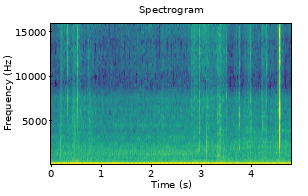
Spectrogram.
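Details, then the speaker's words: 1991 305 TBI V8 with Flowmaster exhaust, at operating temperature, after replacing TPS, IAC, MAP, cap, rotor, coil, plugs, wires, fuel filter and O2 sensor: low rumble rising and sagging as throttle is feathered; warm engine still surges, cause unknown. "I'm just feathering the uh the uh accelerator, but you see how it it has that little search? It still does it."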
